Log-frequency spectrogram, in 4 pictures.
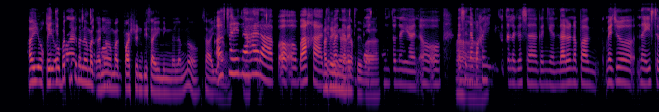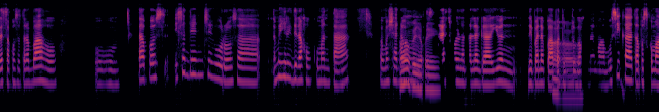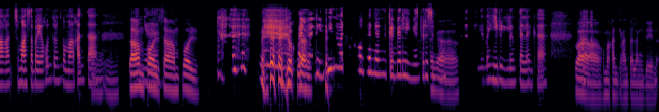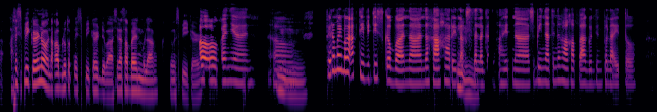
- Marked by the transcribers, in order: other background noise; tapping; tongue click; chuckle; laugh; chuckle
- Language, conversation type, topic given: Filipino, unstructured, Paano ka nagpapahinga pagkatapos ng mahabang araw?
